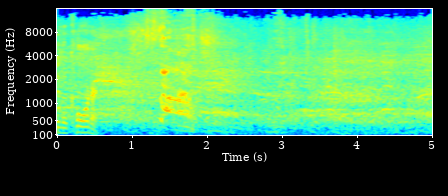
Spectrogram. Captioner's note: crowd chatter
